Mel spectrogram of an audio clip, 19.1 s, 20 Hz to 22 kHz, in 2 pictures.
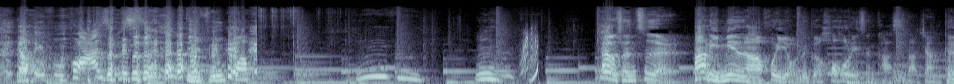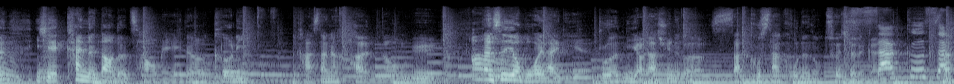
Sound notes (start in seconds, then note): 2.6 crispy sound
